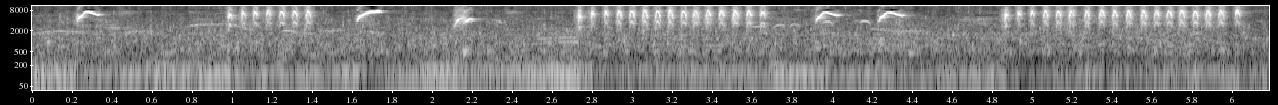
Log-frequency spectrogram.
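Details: Sunbird (kolibri ninja) in full, active song, played as therapy for caged birds that have stopped singing: high, buzzy rapid trills in half-second bursts alternate with short sharp whistled down-slurs, over a constant low hiss.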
